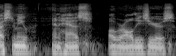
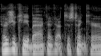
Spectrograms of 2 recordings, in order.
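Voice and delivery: ordinary talk, nothing marked

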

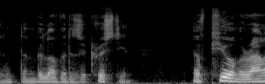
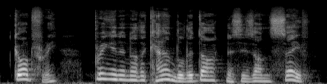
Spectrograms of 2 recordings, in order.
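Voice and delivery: alarmed, raised, hurried voice; 9 semitones higher, 5 dB louder than usual. A girl in bed cries out as the candle blows out, in hurried alarm. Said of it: "with hurried alarm, exclaimed".

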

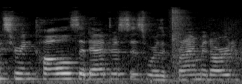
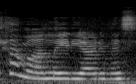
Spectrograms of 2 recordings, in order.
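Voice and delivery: coaxing, cooing voice as if to a pet; 2 semitones higher than usual. Narrator reads Marcy, down on the rug, calling a small animal, cooed. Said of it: "she cooed".

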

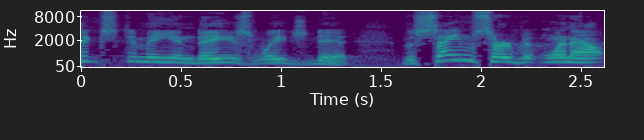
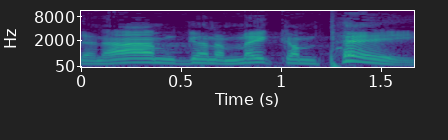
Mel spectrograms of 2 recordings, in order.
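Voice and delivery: mock-angry, lower, through gritted teeth; 3 semitones lower than usual. Speaker retells what a woman said to him, imitating her angry gritted-teeth voice. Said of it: "she gritted her teeth, and as angrily as she could".

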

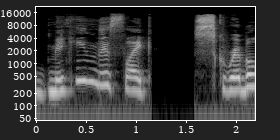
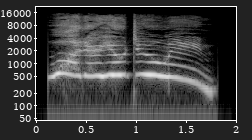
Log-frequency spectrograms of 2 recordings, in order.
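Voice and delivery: acted, very high, stretched-out shriek; 14 semitones higher, 5 dB louder than usual. Retelling their reaction as he scribbles instead of writing, retelling a scream. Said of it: "And I'm screaming".

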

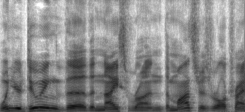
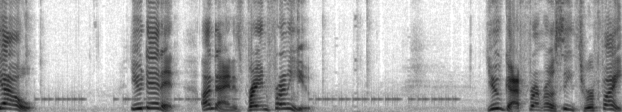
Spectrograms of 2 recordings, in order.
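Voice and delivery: put-on very high, small monster-like young kid voice; 13 semitones higher than usual. Voicing a game character's dialogue aloud during a playthrough, Monster Kid voice. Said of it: "I've changed his voice like 5 times".

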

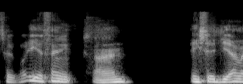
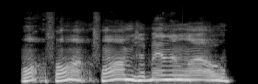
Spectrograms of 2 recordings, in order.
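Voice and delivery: put-on slurred speech, very high and very slow; 9 semitones higher than usual. Retelling what Zeke said in his room, imitating Zeke's impaired speech. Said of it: "he kind of talked like this".

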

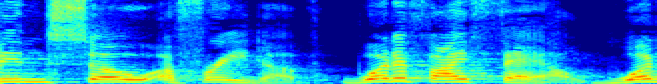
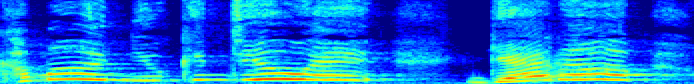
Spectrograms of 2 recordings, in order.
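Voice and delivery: put-on very high, coaxing baby-talk voice; 10 semitones higher than usual. Showing how people cheer on a baby learning to walk, encouraging baby voice. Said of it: "that baby voice to ourselves".

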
